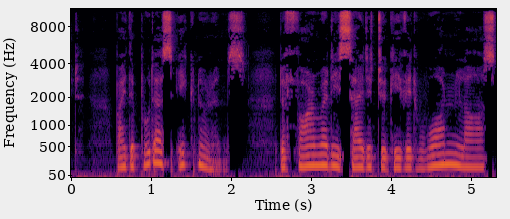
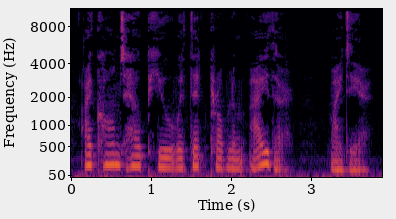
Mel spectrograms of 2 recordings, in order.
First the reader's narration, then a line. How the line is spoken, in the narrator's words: The Buddha calmly replied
